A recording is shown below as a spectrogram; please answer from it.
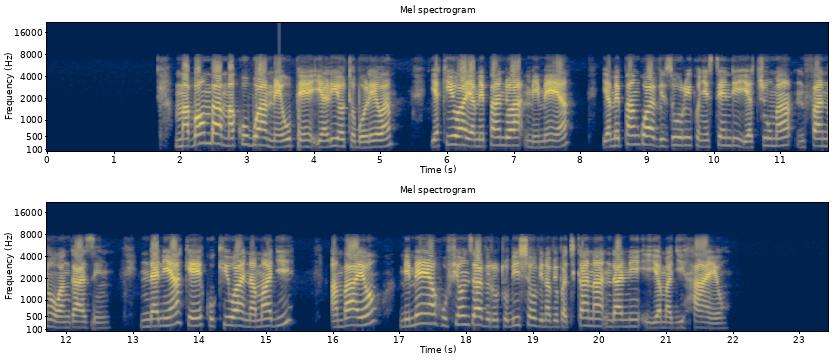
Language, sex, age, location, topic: Swahili, female, 36-49, Dar es Salaam, agriculture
